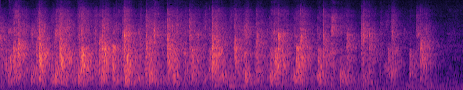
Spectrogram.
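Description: An audience claps steadily for several seconds, a dense patter of many hands with sharp bright slaps, holding fairly even before fading out at the end. No one speaks.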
